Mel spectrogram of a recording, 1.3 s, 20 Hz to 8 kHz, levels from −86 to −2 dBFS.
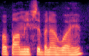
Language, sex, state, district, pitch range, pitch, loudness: Hindi, male, Arunachal Pradesh, Lower Dibang Valley, 120-130 Hz, 130 Hz, -14 LUFS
